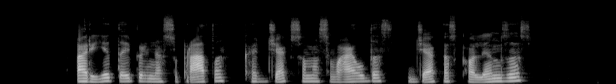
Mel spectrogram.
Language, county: Lithuanian, Vilnius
